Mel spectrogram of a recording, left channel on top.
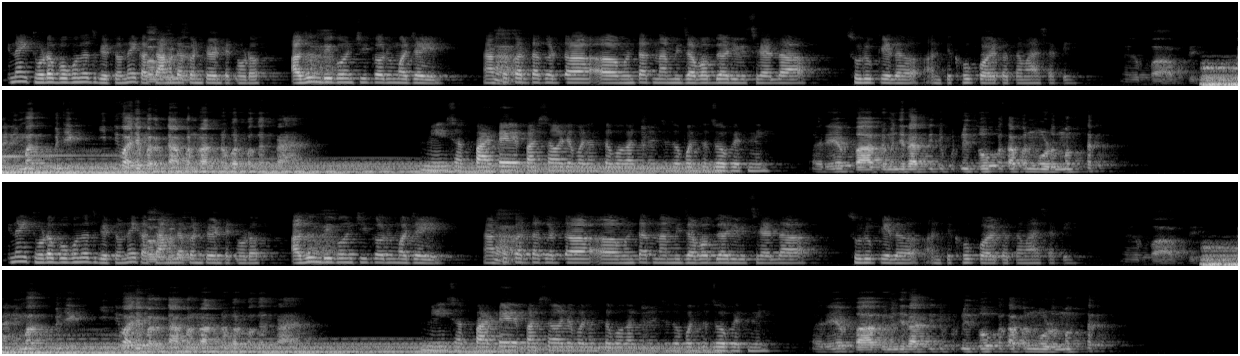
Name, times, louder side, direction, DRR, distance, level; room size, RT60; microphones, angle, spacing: voice 1, 0.1-2.6 2.9-4.4 4.8-8.0 8.5-10.7 16.5-20.0, left 3 dB, 20° left, 5 dB, 0.5 m, -26 dB
voice 2, 1.4-1.9 3.1-3.3 4.9-5.2 9.8-9.9 11.2-12.0 12.3-13.1 13.3-15.3 20.5-23.3, left 2 dB, 40° left, -1 dB, 2.9 m, -26 dB
sound 1, 12.0-19.6, left 2 dB, 70° left, 1.1 m, -25 dB
15.0 x 8.8 x 4.2 m, 0.71 s
head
